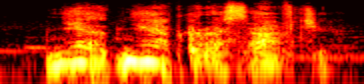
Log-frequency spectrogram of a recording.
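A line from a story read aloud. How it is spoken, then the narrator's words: Cooing. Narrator (Russian): заворковала она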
